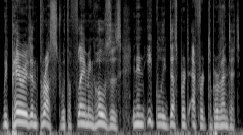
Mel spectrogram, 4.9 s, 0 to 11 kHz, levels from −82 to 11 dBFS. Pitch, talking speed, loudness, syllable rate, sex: 170 Hz, 195 wpm, -17 LUFS, 5.7 syllables/s, male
